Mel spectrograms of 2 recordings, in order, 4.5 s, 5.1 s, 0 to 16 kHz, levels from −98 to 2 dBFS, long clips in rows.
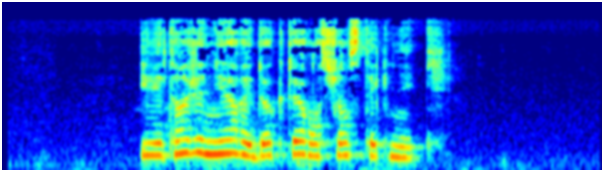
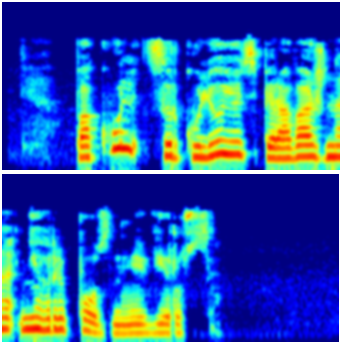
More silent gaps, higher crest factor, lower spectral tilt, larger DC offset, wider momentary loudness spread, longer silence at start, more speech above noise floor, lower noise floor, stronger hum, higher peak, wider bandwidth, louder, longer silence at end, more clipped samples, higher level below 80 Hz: neither; first, 22 dB vs 16 dB; second, -2.5 dB/octave vs -5.5 dB/octave; neither; first, 14 LU vs 10 LU; first, 1.05 s vs 0.55 s; second, 49 dB vs 64 dB; second, -73 dBFS vs -80 dBFS; neither; second, -6 dBFS vs -2 dBFS; first, 11.5 kHz vs 7.8 kHz; second, -24 LUFS vs -17 LUFS; first, 1.2 s vs 1 s; neither; second, -68 dBFS vs -58 dBFS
